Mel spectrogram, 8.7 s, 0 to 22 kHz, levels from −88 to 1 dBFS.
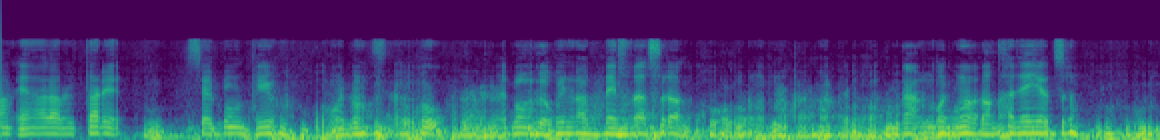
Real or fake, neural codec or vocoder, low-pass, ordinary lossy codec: fake; codec, 16 kHz, 1 kbps, FunCodec, trained on Chinese and English, 50 frames a second; none; none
